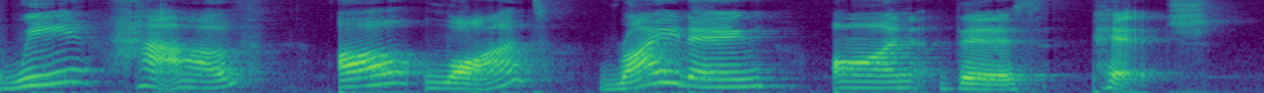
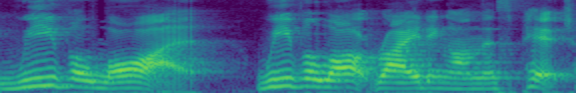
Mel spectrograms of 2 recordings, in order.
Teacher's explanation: notice when I said the sentence fast I did not contract we have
